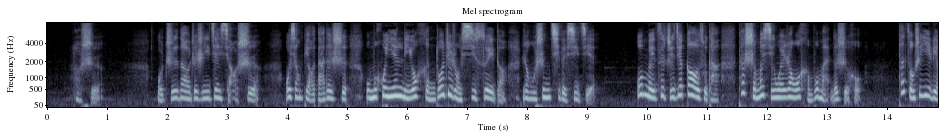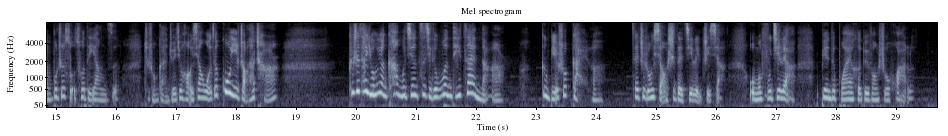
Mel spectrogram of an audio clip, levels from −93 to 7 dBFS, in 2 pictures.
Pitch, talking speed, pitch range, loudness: 230 Hz, 265 characters per minute, 195-275 Hz, -24 LUFS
